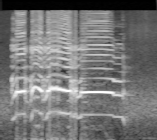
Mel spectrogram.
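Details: A rooster at Emma Prusch Farm Park crows once, a loud harmonic cock-a-doodle-doo with a broken, stuttering start that settles into a long, level held note before dropping away at the end.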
